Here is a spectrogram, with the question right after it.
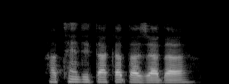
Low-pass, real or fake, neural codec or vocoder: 7.2 kHz; fake; codec, 16 kHz, 1.1 kbps, Voila-Tokenizer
